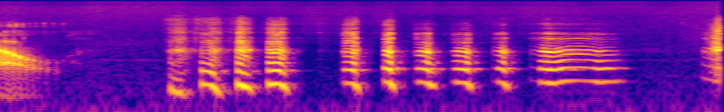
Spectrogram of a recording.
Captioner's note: Wiley laughing; Coyote giggling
